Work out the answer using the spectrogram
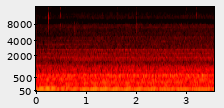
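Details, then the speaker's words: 1948 Studebaker Champion heater blower motor powered directly from the battery wire on 12 volts: steady low hum and even whir with no rattles or speed surges, running normally. "It doesn't sound too unhappy about running on 12 volts."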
